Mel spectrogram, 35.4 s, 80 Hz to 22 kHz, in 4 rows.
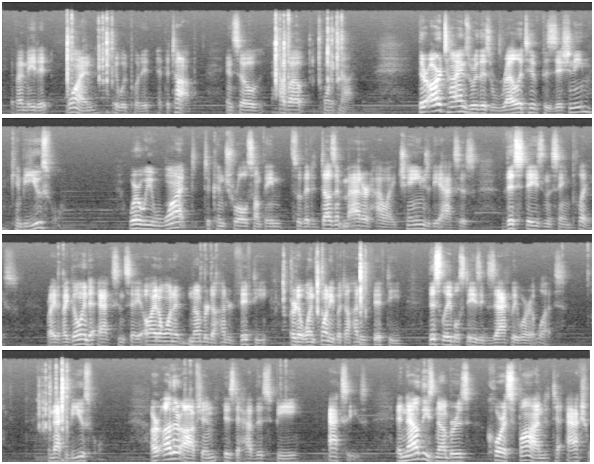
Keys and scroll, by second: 1.2 BackSpace, 1.2 BackSpace, 1.5 1, 1.6 Tab, 4.5-5.7 typing, 7.7-8.5 typing, 21.7-23.0 typing, 23.1 Home, 25.9-27.8 typing.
